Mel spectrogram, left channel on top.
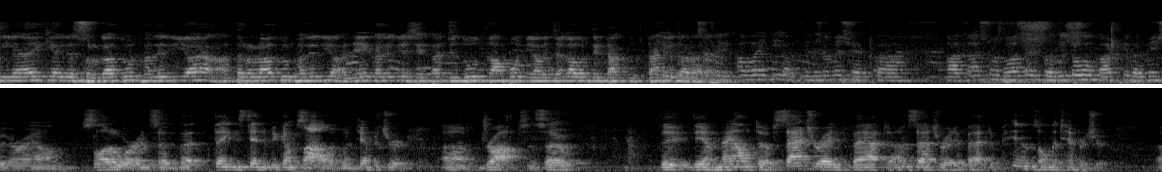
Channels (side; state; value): both; different; correlation -0.01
